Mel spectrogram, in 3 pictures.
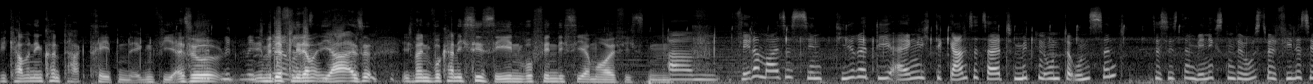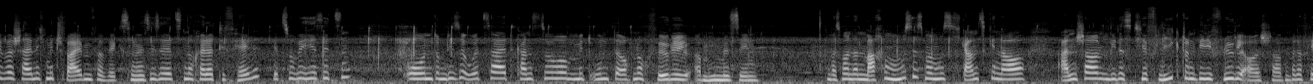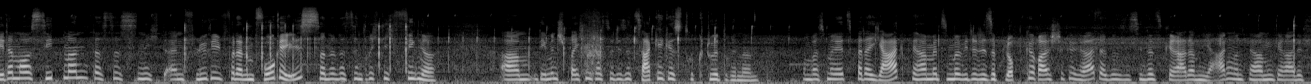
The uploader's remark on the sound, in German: Live von der "Langen Nacht der Forschung". Wir haben uns von den interessantesten Orten der "Langen Nacht" gemeldet - vom Heldenplatz bis zur Fledermaus-Beobachtungsstelle im Türkenschanzpark. Bei der "Langen Nacht der Forschung" gab es in ganz Wien BEI FREIEM EINTRITT vieles zu entdecken. Am Wiener Heldenplatz hat er sich umgehört, was bei den kleinen BesucherInnen am besten ankommt.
